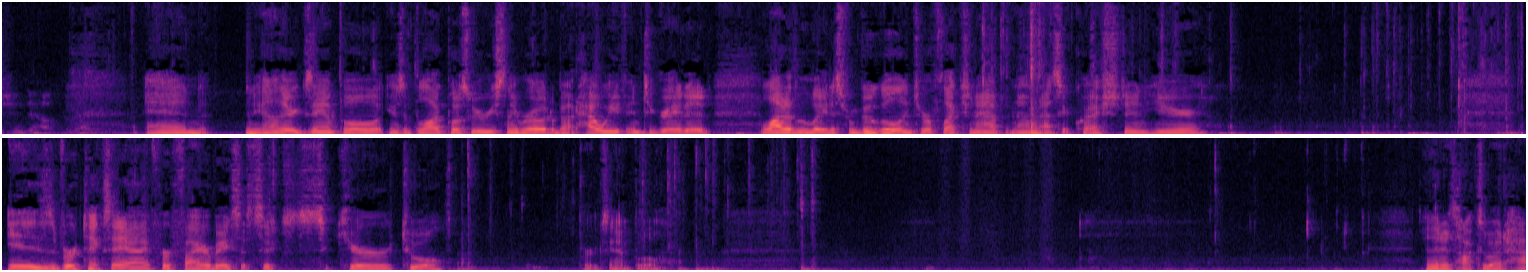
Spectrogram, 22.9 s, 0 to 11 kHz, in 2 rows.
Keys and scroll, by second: 7.6 super+space, 9.1 Escape, 10.2 BackSpace, 11.4 k, 15.2 super+v, 16.6 super+Left, 17.4 Return.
